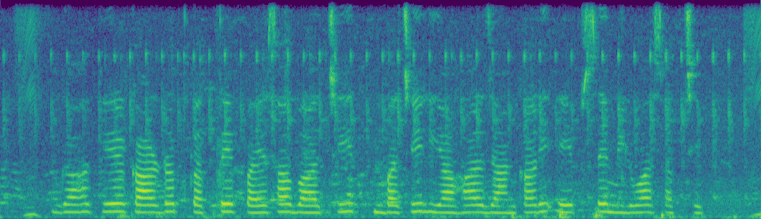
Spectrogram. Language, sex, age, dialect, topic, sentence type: Magahi, male, 18-24, Northeastern/Surjapuri, banking, statement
